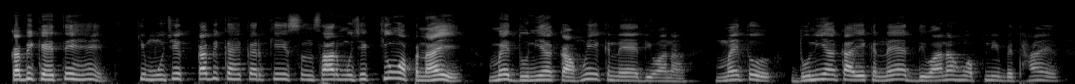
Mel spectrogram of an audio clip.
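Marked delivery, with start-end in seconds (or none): none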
